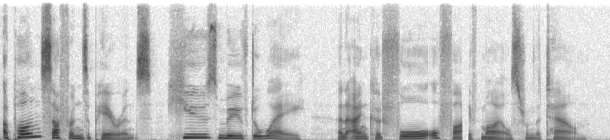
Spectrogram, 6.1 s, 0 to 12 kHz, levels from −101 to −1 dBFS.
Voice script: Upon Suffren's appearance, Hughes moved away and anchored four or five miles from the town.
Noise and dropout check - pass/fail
fail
